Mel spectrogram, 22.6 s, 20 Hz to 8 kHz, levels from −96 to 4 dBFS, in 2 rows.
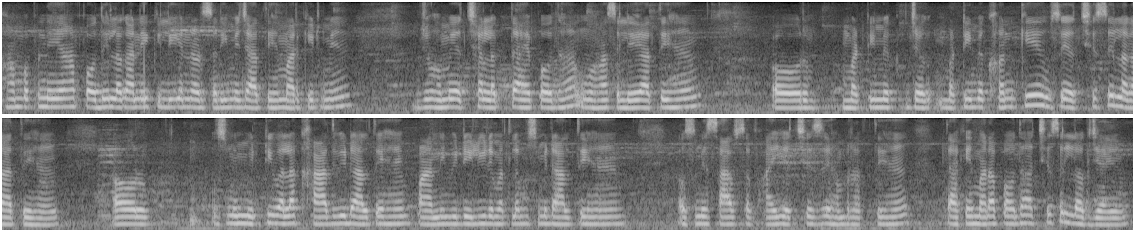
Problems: constant background noise, background conversations at intervals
